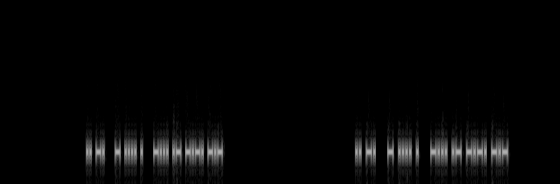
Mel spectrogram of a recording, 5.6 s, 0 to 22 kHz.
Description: Morse code, heard as a keyed tone, about 62 wpm, 700 Hz. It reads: IN THE BACK IN THE BACK
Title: Speed-Racing - Sets of 3 Words 50wpm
